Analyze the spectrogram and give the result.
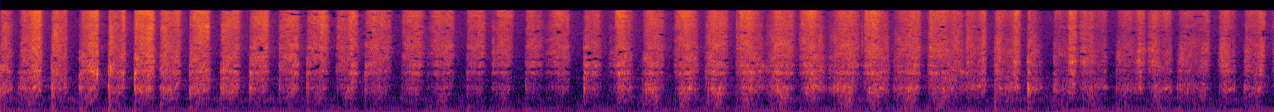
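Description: A flat paint brush scrubs back and forth over a small, solid, flat canvas board with green paint resting on a table. Quick, bright, dry bristle strokes across the textured surface repeat a little over twice a second in an uneven rhythm. A faint steady low hum sits underneath.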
